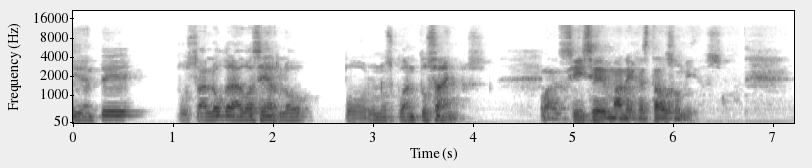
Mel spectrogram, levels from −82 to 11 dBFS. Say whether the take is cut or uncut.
cut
